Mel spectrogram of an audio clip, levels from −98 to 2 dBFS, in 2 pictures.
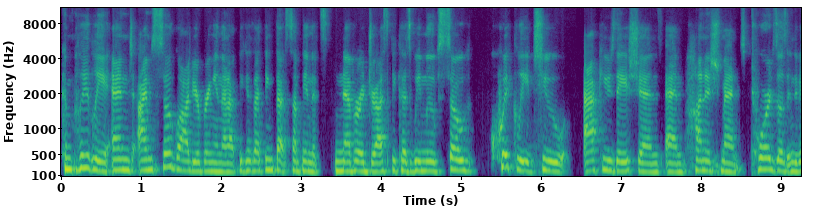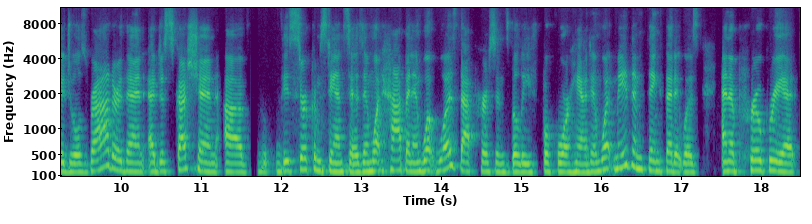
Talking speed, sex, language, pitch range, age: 180 wpm, female, English, 175-215 Hz, 30-49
